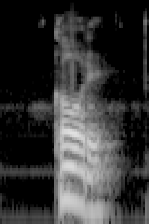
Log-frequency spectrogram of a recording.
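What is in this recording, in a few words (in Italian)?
"cuore", Italian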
